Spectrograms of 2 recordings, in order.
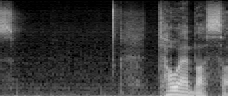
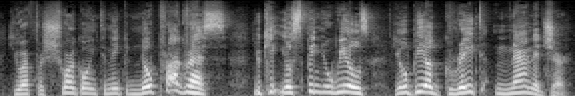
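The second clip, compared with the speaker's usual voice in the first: much louder and higher, fired up; preaching louder; 8 semitones higher, 8 dB louder than usual. Real, not acted. Preacher urging the congregation, loud and rising. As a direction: drive the point home with force.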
